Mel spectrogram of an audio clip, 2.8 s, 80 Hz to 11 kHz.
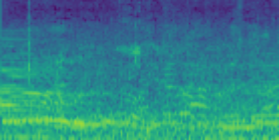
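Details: Sahiwal bull calf at a cattle market in Tangail, Bangladesh, on 19 December, giving one loud sustained moo that glides slowly downward, with market chatter and voices in the background.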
